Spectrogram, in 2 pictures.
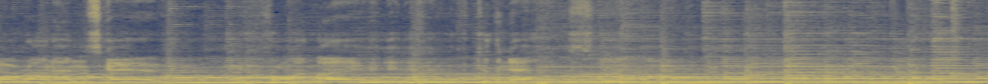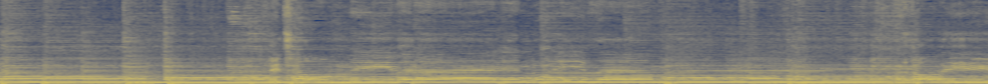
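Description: A live band playing a song with acoustic and electric guitars, bass, keyboards and drums, strummed guitar chords over sustained notes.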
